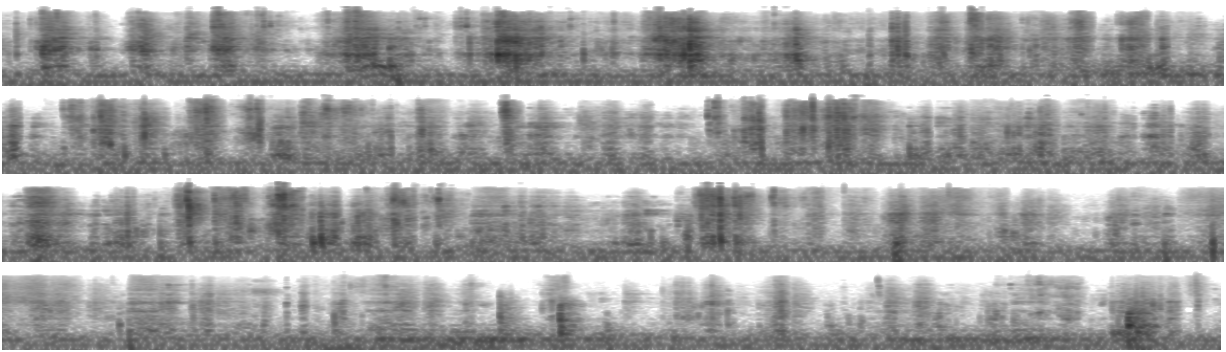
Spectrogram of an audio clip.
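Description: Close-miked biting and crunchy chewing of a raw poblano pepper stuffed with hot chili peppers, many irregular wet crunches and chews over a steady low hum.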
